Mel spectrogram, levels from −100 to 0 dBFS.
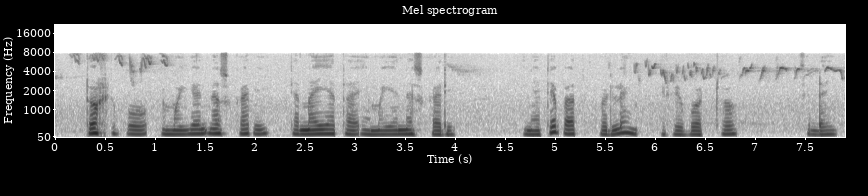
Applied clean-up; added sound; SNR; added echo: none; Bird vocalization, bird call, bird song; 18 dB; none.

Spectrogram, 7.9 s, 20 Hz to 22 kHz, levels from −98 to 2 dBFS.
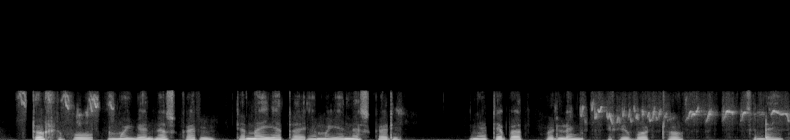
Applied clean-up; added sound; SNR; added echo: neural diffusion model UNIVERSE++.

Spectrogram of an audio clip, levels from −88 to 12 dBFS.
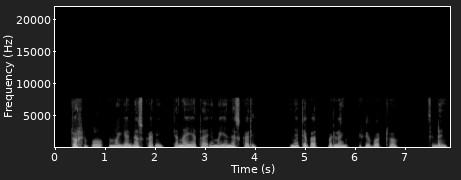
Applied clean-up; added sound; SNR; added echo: neural mask model DeepFilterNet 3.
